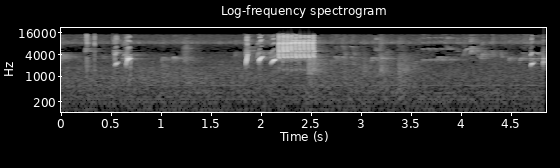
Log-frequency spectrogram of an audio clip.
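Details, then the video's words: Migrating European goldfinch giving scattered bright chirps, then a rapid buzzy trill lasting about half a second, followed by more sparse high tweets. "Jilguero del paso"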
